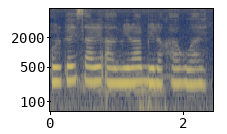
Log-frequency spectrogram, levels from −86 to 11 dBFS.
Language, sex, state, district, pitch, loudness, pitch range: Hindi, female, Arunachal Pradesh, Papum Pare, 245 Hz, -15 LUFS, 235-255 Hz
